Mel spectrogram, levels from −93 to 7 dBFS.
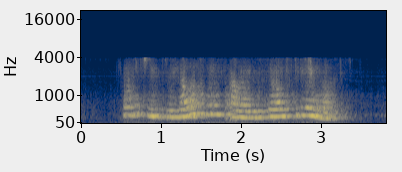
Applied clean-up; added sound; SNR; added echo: neural separator model SepFormer DNS4.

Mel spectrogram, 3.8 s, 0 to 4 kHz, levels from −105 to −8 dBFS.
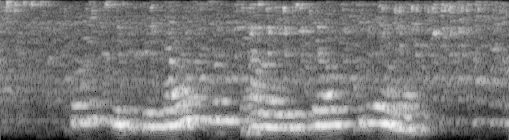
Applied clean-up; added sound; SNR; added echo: classical method WPE with log-MMSE.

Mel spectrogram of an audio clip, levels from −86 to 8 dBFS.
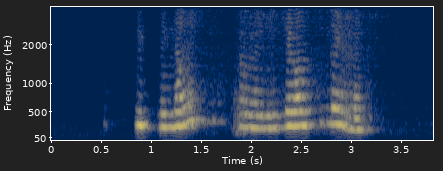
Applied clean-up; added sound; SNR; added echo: neural mask model DeepFilterNet 3.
